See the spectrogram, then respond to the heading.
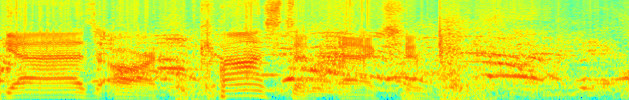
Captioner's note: crowd chatter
